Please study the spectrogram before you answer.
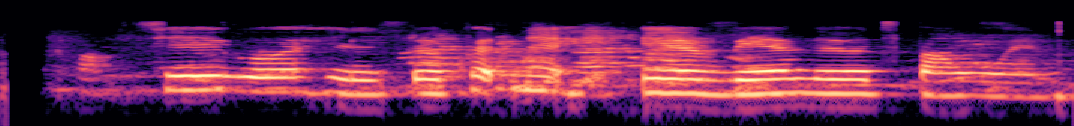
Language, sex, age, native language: Icelandic, female, 12, Icelandic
